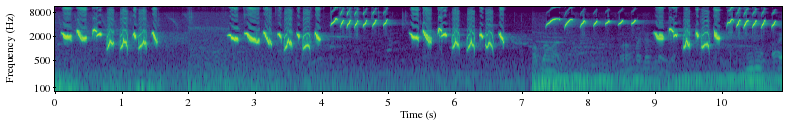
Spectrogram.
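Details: Energetic song of a white-rumped shama in the Cililin style, used as a tutor for other birds: repeated bursts of varied swooping notes alternating with fast high whistled rattles, separated by short silences.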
